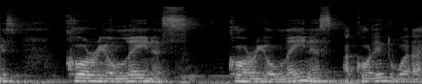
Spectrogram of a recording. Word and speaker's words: Coriolanus: you pronounce coriolanus snow it's supposed to be coriolenus i think cory to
